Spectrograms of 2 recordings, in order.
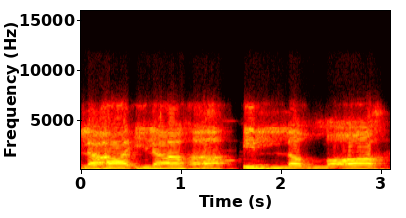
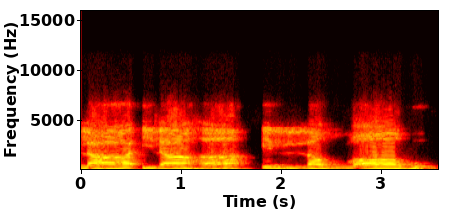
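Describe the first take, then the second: First: It stops on the final h without a vowel. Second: It ends in a u and runs on. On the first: "stop करें और करें कहें" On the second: "stop नहीं करते हैं, रुकते नहीं हैं"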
